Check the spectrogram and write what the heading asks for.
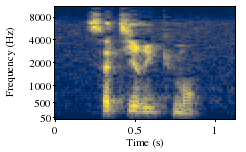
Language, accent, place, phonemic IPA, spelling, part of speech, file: French, France, Lyon, /sa.ti.ʁik.mɑ̃/, satiriquement, adverb, LL-Q150 (fra)-satiriquement.wav
- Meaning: satirically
